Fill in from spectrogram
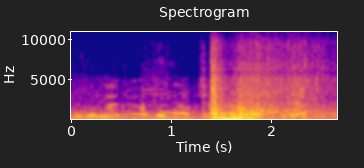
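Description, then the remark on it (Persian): Water splashes and sloshes as schoolchildren and teenagers swim in a river in Tajikistan, at a spot with no warning signs, with a bigger splash burst midway, while young voices call out in the background throughout. “حالا اکثر مکتبچه ها یا جوانان نورسان در دریاها آبوزی میکنند.”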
